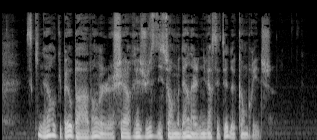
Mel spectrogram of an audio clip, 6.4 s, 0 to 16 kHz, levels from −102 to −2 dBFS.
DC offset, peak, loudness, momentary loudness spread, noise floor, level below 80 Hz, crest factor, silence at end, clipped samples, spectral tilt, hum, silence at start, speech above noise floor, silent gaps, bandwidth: under 0.1%; -12 dBFS; -28 LUFS; 12 LU; -72 dBFS; -40 dBFS; 16 dB; 0.95 s; under 0.1%; -5.5 dB/octave; none; 0.05 s; 45 dB; none; 11.5 kHz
